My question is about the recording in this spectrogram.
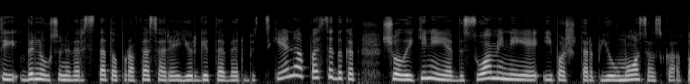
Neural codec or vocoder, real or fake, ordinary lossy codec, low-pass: codec, 24 kHz, 0.9 kbps, WavTokenizer, small release; fake; Opus, 64 kbps; 9.9 kHz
